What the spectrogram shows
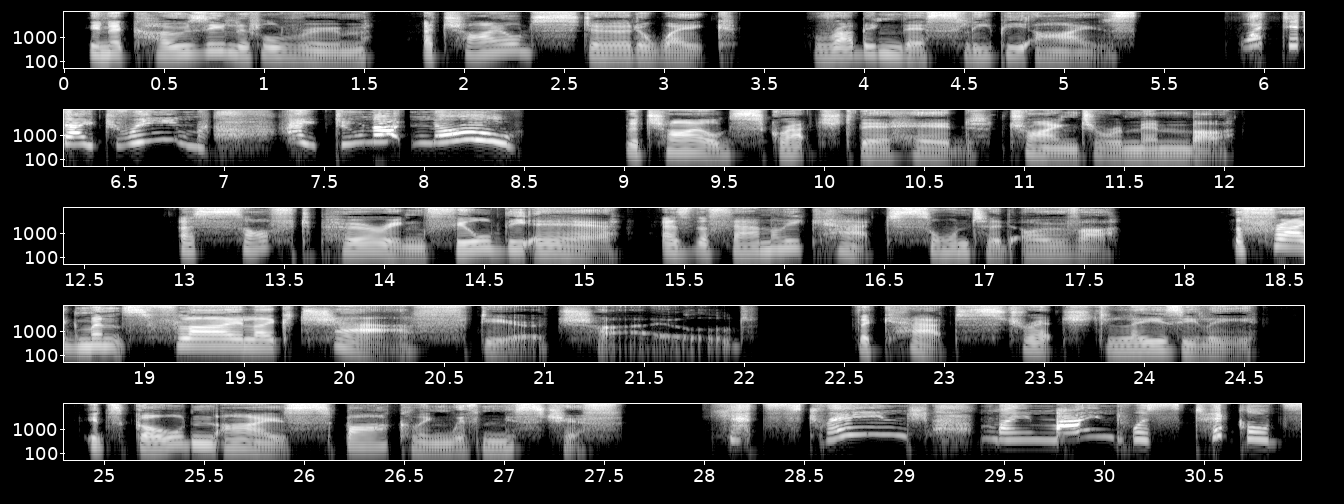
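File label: female Australian story; What Did I Dream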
